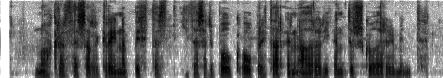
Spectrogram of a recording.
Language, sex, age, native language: Icelandic, male, 30-39, Icelandic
